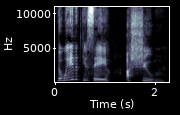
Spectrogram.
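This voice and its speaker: A young woman from the Philippines, a guest content creator, telling stories in animated, laugh-filled casual chat. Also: high voice, a little slow. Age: young adult. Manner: animated storytelling, laughs often between words.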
